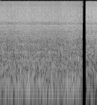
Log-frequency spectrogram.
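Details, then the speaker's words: Carbureted boat engine after running around the lake, warm, with low vacuum and a bouncing gauge needle. Low uneven idle that lumps and wavers with a brief dropout. Rough idle; cause not identified, and earlier fixes failed. "And here it is after running around the lake a little bit. You can see low vacuum, needle bouncing. Yeah, sounds like garbage."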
